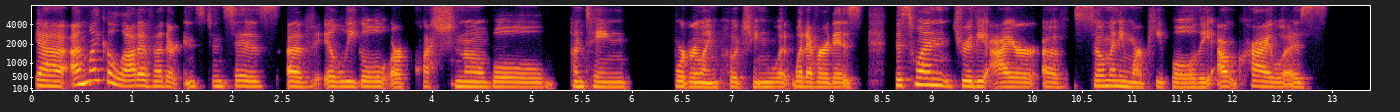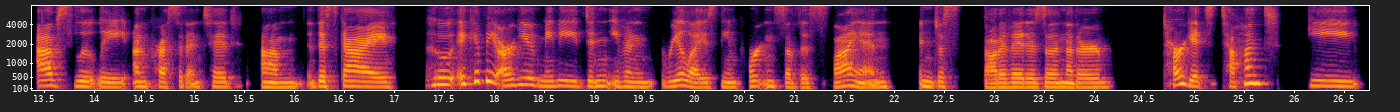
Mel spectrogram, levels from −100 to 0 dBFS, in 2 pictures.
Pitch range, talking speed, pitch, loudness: 160-185 Hz, 135 wpm, 170 Hz, -19 LUFS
